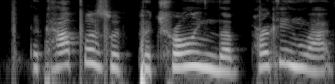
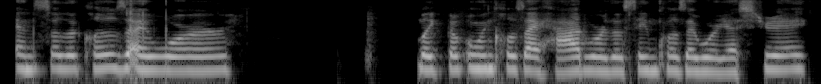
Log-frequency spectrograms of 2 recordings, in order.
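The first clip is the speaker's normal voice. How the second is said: ordinary delivery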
